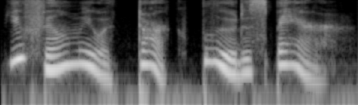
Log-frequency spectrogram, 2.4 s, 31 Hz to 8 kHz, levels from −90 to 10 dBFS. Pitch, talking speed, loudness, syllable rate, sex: 220 Hz, 175 wpm, -17 LUFS, 3.7 syllables/s, female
